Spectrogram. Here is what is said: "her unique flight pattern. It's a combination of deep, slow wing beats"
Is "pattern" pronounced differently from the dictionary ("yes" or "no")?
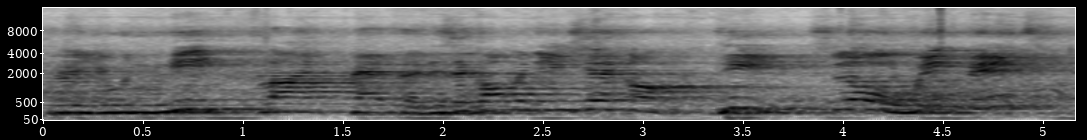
yes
